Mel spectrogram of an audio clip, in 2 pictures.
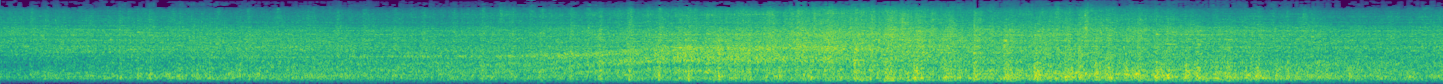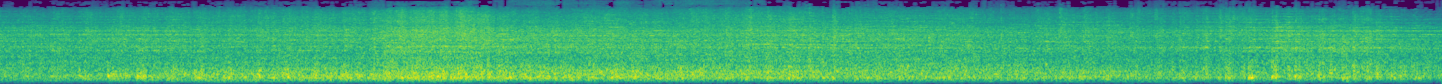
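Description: A train rolling past close by: continuous wheel-on-rail rumble and clatter, with a high whine that rises briefly about seven seconds in.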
